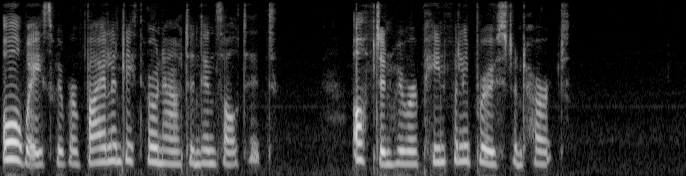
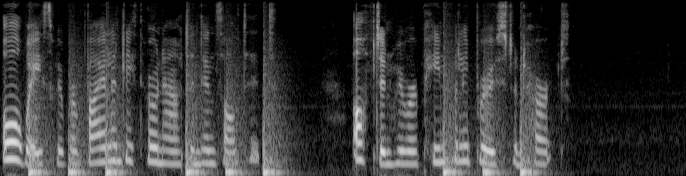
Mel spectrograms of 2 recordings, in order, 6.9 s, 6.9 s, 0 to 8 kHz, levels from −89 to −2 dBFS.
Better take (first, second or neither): first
